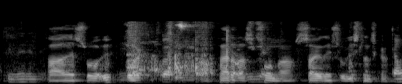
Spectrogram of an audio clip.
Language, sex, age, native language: Icelandic, male, 15, Icelandic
